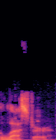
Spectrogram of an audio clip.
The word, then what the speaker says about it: Leicester: First thing you got to do is know how to pronounce it, because if you say Leicester City, you're going to get laughed at. Just think of the guy's name like Lester, like John Lester.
